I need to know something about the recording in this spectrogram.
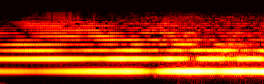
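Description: A civil defense siren blares alone in a steady, buzzy, sustained wail, loud, holding one pitch with only a brief dip midway, with no voices.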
